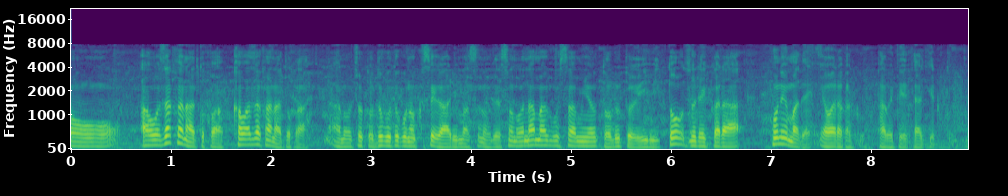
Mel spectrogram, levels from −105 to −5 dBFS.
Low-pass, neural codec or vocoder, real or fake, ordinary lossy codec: none; codec, 16 kHz, 16 kbps, FunCodec, trained on LibriTTS, 50 frames a second; fake; none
